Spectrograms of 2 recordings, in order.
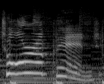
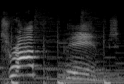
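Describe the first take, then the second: First: An extra vowel splits the T from the R. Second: The T and R run together without a vowel. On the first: The speaker calls it wrong. "It's not Torapinch" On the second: The speaker calls it right. "it's Trapinch"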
